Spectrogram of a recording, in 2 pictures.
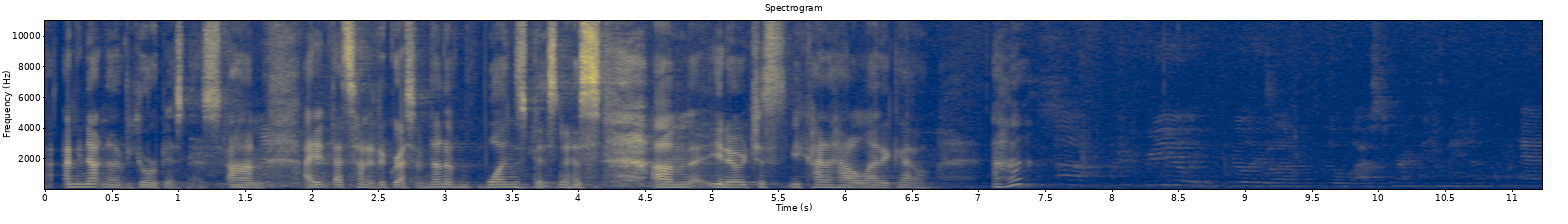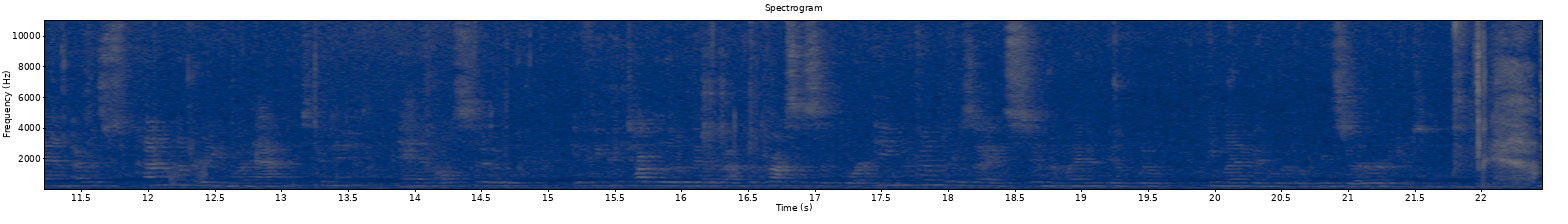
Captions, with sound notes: I mean not none of your business. [laughter] That sounded aggressive. None of one's business. [laughing] Just kind of gotta let it go. >> Uh-huh? >> I really, really loved "The Last American Man" and I was kind of wondering what happened to him and also, if you could talk a little bit about the process of working with him because I assume it might have been a little - he might have been a little reserved or something.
